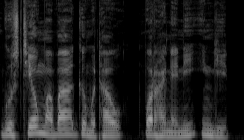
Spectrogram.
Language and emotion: Bodo, neutral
